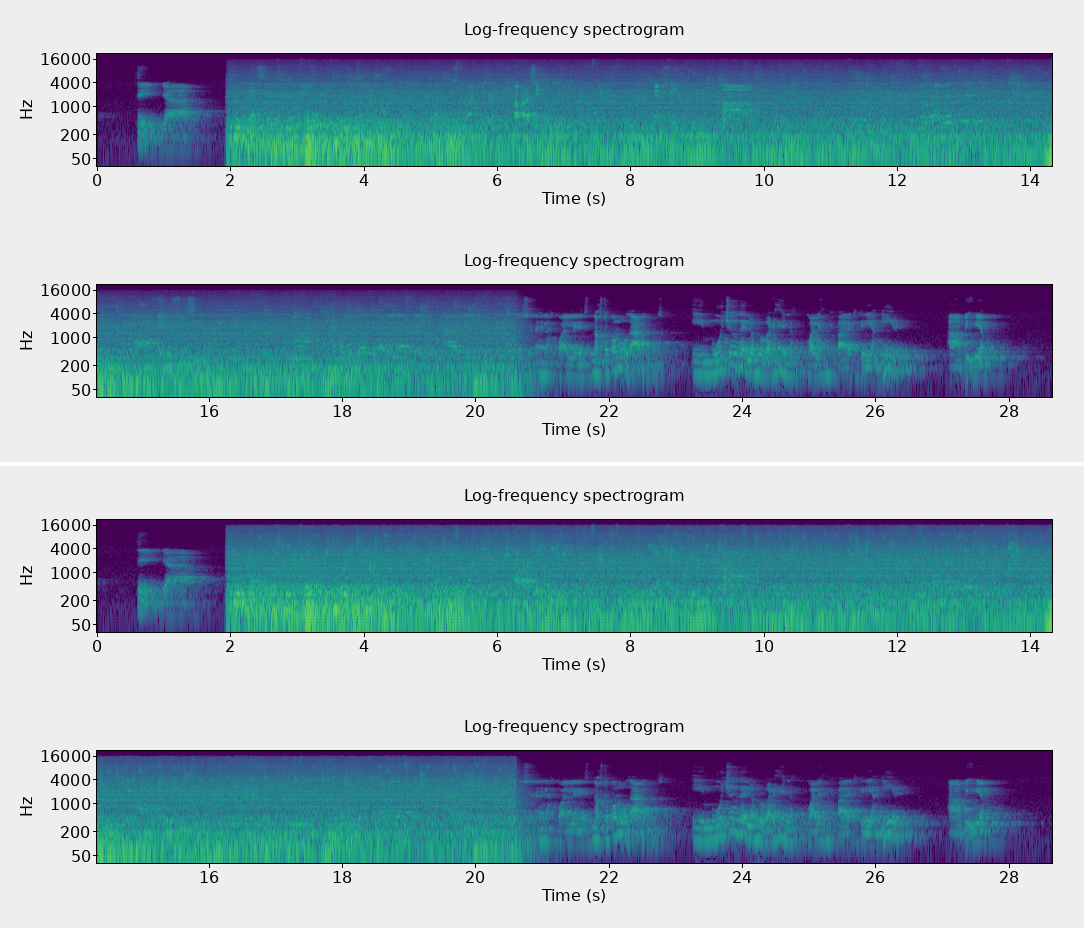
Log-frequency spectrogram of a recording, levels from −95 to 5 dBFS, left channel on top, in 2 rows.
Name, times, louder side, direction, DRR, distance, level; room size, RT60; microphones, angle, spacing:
voice 1, 0.6-1.5 2.2-7.7 8.3-8.8 9.4-10.0 11.1-11.9 12.2-13.3 14.9-16.1 17.2-19.2 19.5-20.2 20.4-22.8 23.3-26.4 27.1-27.6, left 2 dB, 35° left, 4 dB, 1.1 m, -43 dB
sound 1, 1.9-20.6, right 2 dB, 70° right, 0.9 m, -32 dB
12.0 x 9.1 x 3.1 m, 1.2 s
head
